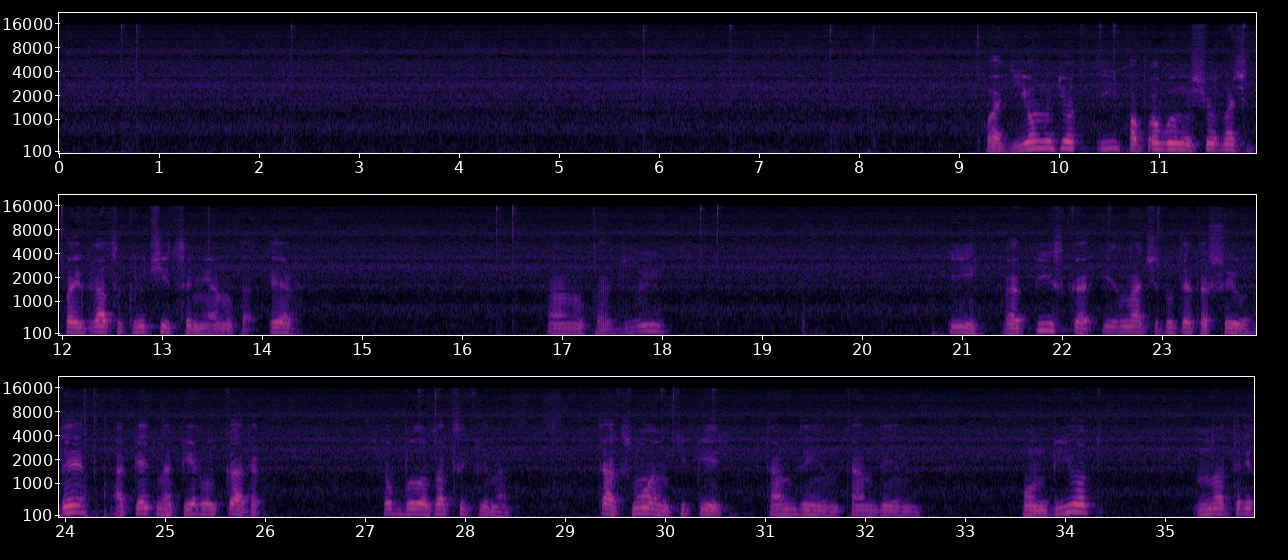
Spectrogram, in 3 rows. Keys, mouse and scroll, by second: 0.8 click, 2.5-6.0 drag, 6.8 click, 8.1-9.4 middle drag, 10.5 click, 11.9 click, 13.5 r, 17.5 g, 20.8 i, 22.5-23.0 drag, 24.3 shift+d, 30.0 click, 30.5-35.8 drag.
